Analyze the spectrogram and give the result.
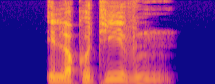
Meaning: inflection of illokutiv: 1. strong genitive masculine/neuter singular 2. weak/mixed genitive/dative all-gender singular 3. strong/weak/mixed accusative masculine singular 4. strong dative plural
- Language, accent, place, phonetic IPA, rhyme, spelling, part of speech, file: German, Germany, Berlin, [ɪlokuˈtiːvn̩], -iːvn̩, illokutiven, adjective, De-illokutiven.ogg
